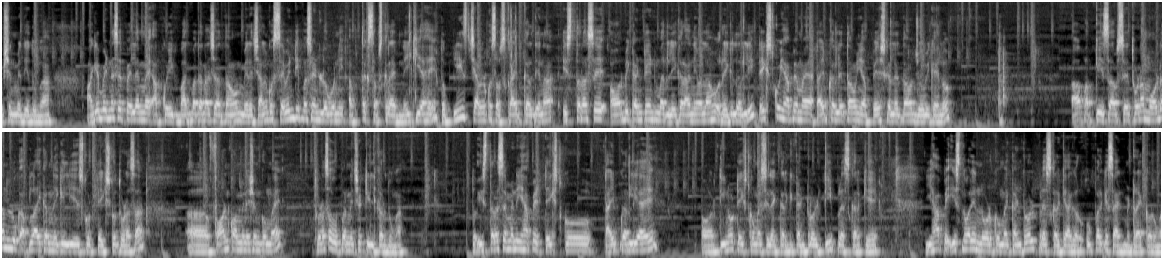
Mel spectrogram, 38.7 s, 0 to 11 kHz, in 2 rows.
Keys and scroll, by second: 13.5 ctrl+v, 15.1 ctrl+x, 16.6 BackSpace, 23.2 ctrl+v, 25.4 BackSpace, 32.4 ctrl+shift+t.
